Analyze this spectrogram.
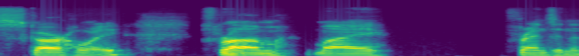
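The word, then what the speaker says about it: Skaarhoj: And yes, I figured out how to pronounce Scar Hoy from my friends in the Netherlands.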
